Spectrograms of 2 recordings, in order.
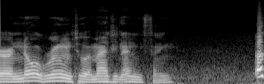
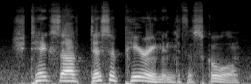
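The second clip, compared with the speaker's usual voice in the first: usual speaking voice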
